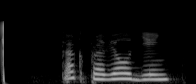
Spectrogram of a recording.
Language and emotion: Russian, neutral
